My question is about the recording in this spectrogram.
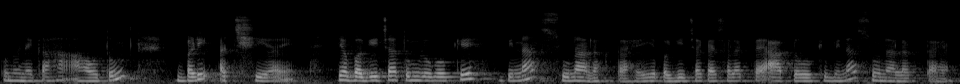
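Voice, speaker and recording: A woman teacher reads a story to schoolchildren and then explains each line in plain words. Her voice sits fairly low and sounds mellow and relaxed. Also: unhurried. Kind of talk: reading a Hindi textbook lesson aloud and explaining it to children.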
